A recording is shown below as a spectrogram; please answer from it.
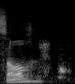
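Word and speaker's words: Sol: I heard in an interview with the director, and his name is pronounced Soul.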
